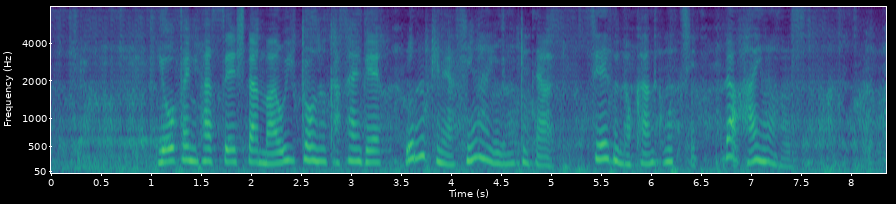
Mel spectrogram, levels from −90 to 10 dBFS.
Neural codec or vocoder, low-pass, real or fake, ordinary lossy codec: codec, 16 kHz, 1 kbps, FunCodec, trained on Chinese and English, 50 frames a second; none; fake; none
